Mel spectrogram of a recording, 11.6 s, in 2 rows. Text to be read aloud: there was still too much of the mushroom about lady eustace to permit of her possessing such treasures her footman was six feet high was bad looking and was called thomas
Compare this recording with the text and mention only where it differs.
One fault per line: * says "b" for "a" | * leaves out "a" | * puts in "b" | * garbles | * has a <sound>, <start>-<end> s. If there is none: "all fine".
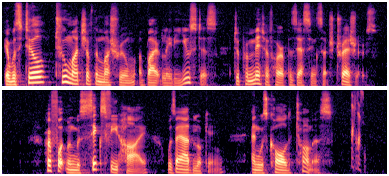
* has a chirp, 11.0-11.3 s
